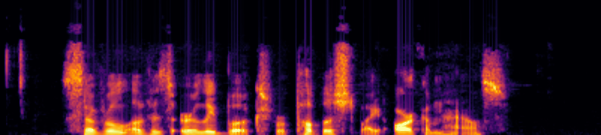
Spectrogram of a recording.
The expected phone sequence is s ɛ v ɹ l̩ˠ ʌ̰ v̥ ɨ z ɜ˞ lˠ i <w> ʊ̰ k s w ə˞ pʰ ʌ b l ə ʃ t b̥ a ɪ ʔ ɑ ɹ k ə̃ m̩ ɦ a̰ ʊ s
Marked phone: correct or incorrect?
incorrect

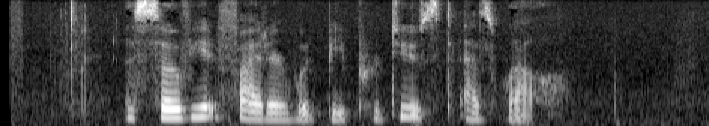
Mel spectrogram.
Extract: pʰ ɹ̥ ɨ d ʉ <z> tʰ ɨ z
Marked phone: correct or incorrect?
incorrect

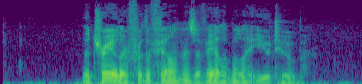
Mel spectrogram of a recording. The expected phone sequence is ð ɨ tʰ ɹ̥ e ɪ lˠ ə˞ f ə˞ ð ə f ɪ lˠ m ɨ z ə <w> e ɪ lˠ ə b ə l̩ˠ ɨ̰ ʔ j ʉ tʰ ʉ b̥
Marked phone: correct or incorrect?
incorrect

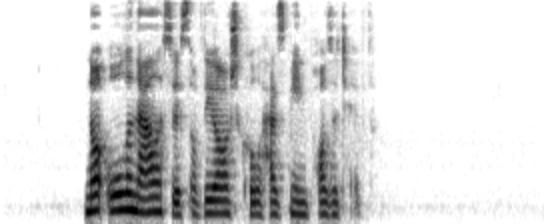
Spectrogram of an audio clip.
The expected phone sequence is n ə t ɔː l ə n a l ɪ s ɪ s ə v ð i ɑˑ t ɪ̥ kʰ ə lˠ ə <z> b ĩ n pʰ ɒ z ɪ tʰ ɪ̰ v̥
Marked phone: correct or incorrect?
correct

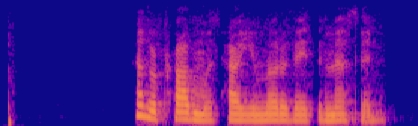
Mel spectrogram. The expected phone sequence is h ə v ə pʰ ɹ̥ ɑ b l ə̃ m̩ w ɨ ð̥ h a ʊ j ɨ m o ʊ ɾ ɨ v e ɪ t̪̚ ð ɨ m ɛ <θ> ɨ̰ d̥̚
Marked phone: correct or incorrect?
correct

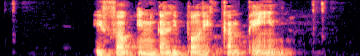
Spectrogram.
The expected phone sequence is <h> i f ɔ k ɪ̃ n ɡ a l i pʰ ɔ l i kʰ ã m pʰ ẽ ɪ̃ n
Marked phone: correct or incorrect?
correct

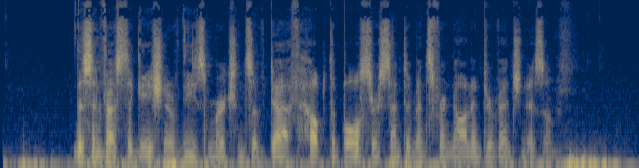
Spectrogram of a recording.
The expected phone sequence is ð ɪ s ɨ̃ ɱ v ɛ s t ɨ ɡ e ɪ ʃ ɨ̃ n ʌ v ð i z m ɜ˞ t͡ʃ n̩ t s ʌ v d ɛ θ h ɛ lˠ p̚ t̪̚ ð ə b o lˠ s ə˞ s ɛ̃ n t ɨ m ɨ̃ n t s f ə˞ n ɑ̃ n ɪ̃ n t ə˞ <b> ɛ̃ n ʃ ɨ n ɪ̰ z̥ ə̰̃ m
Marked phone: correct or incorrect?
incorrect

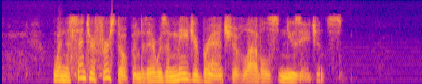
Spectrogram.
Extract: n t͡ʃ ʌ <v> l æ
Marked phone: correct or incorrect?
correct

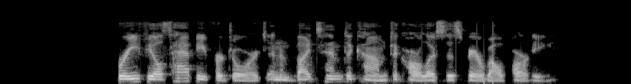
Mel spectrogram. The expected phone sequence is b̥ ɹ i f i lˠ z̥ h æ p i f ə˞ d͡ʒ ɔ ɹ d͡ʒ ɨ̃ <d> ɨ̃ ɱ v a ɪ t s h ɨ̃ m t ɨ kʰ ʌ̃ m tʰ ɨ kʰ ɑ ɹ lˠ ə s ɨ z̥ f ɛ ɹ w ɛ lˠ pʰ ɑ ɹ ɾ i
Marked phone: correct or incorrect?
incorrect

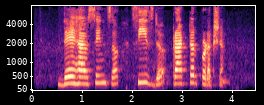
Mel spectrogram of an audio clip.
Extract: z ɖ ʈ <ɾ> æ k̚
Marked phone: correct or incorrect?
correct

